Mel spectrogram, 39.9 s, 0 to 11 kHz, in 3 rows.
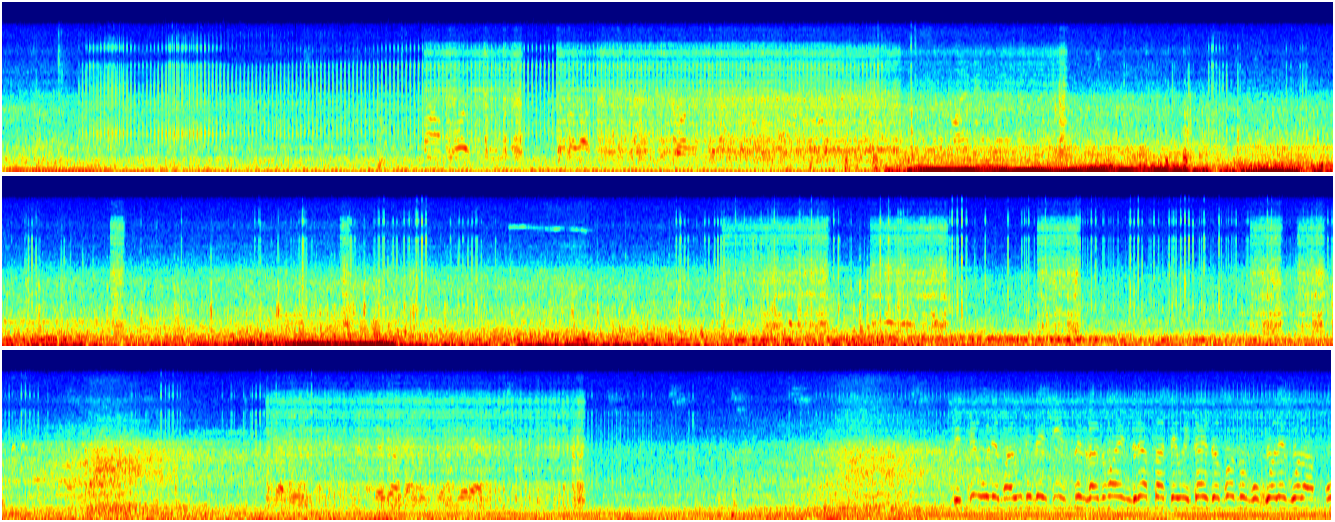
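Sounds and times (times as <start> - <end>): car engine: 0.0 - 39.9
road rumble: 0.0 - 39.9.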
